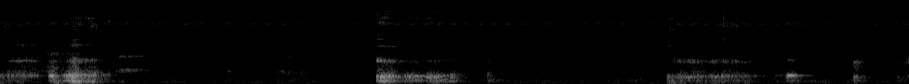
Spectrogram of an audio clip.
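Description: Three low, throaty belch-like bursts, spaced a few seconds apart, with a steady high whine in the background; burping.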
